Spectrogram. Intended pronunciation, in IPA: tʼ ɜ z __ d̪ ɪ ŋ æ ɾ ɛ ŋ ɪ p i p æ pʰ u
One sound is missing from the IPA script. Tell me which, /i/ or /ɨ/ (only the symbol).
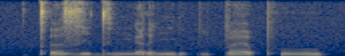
i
